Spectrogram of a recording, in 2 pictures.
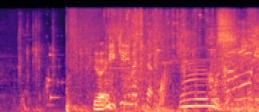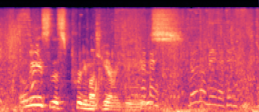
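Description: Magic attacks whoosh and crackle in a fight.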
